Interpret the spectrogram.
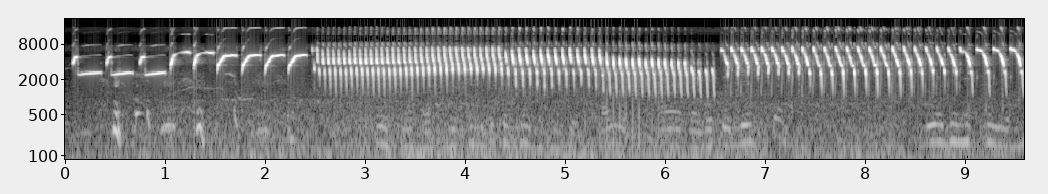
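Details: Canary song to stimulate a female: whistled swooping notes, then a long dense buzzy roll, followed by fast repeated sweeping notes in a bright trill.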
